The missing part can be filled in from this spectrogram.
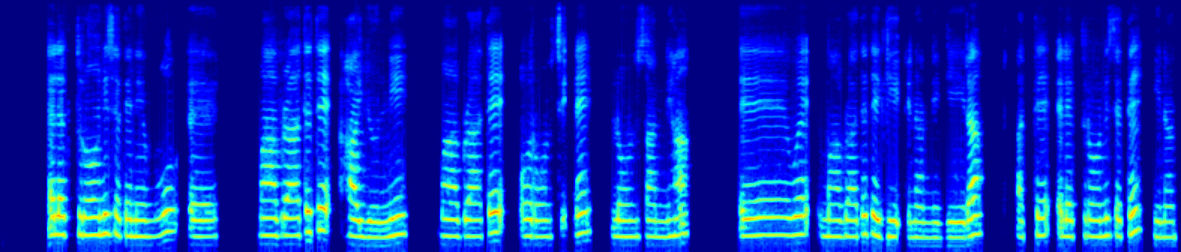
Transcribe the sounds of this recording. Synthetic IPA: ʔɛlɛkt̪ɪɾoːnɪsɛt̪ɛnɛmːo | maːbɾaːt̪ɛt̪ɛhɐjːɔnːi | maːbɾaːt̪ɛ | ʔɔɾoːnsɪʔːɛ | loːnsanːɪɦɐ | wɛmaːbɾaːt̪ɛt̪ɛɡiːᶑɪnɐnːɪɡiːɾɐ | ʔɐt̪ːɛɛlɛk̚t̪ɪɾoːnɪsɛt̪ɛhɪnan

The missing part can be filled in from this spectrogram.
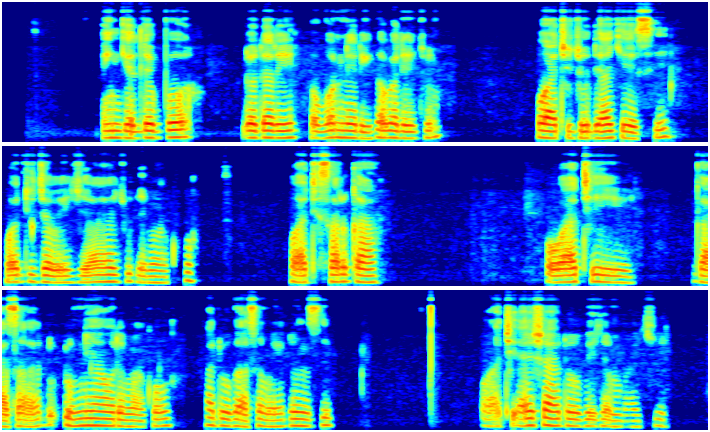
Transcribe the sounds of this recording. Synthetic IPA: ʔiŋɡɛldɛbːɔ | ɗɔdaɾiʔɔbɔɾnɛɾiɡaɓaled͡ʒum | ɔwatid͡ʒuɗɛakesi | wadːid͡ʒawḛd͡ʒia̰jad͡ʒuɗɛmakʰɔ | waːti̥saɾka | ʔɔwaːtʰi | ɡasaɗuɗumniawɾɛmakɔ | adɔɡaːsamajɗunsib̚ | ɔwa̰tiajʃaɗɔbɛd͡ʒambakʰi

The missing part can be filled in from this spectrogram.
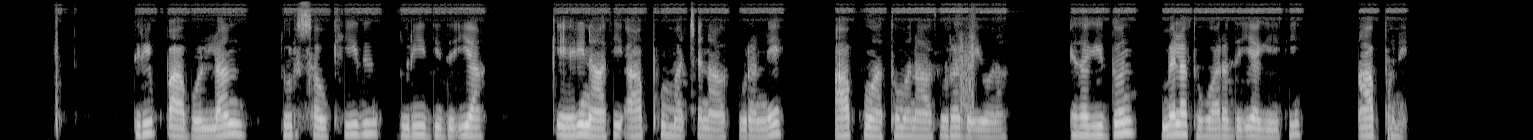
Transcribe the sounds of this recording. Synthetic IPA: t̪ɪɾɪpʼːaːbɔlːɐn | d̪̥ʊɾsɐwkʰiːd̪ɪd̪ʊɾiːd̪ɪd̪ɛʔɪja | kʼe̞ːɾɪnaːt̪ɪʔaːpʰːʊmɐt͡ʃʼːɛnaːt̪uːɾɐnːɛ | ʔaːpːʊmat̪ːʊmɐnaːt̪uːɾɐd̪ɛʔɪjɔnɐ | ʔɛt̪ɐɡɪd̪ːɔn | mɛlɐt̪ʊwaːɾɐd̪ɛʔɪjaːɡe̞ːt̪ɪ | ʔaːpʰːʊnɛ

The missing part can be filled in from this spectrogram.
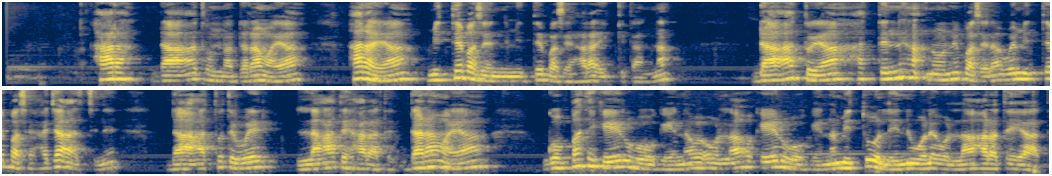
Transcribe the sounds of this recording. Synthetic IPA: hɐɾɐd̪aːʔɐt̪ɔnːɐd̪ɐɾɐmɐjaː | hɐɾɐjaːmɪt̪ːɛbɐs̬ɛnːɛmɪt̪ːɛbɐsɛɦɐɾɐɪkːɪt̪ɐnːɐ | d̪aːʔɐt̪ːɔjaːhɐt̪ːɛnːɛɦɐʔnoːnːɛbɐsɛɾɐwɛmɪt̪ːɛbɐsɛɦɐd͡ʒɐːt͡sːɪnːɛ | d̪aːʔɐt̪ːɔt̪ɛwɔj | lɐʔɐt̪ɛɦɐɾɐt̪ɛd̪ɐɾɐmɐjaː | ɡɔbːɐt̪ɛke̞ːɾʊɦoːɡeːnːɐwɛɔlːaːhɔkeːɾʊho̞ːɡeːnːɐmɪt̪ːʊɔlːiːnːɛwɔlɛɔlːaːɦɐɾɐt̪ɛjaːd̪ɐ

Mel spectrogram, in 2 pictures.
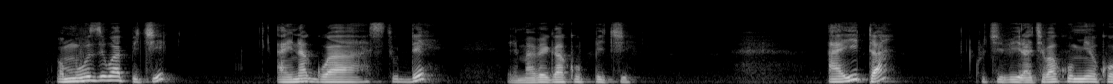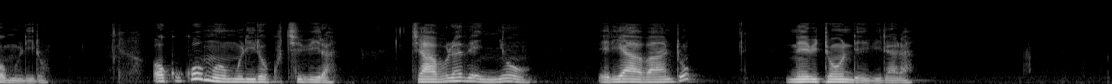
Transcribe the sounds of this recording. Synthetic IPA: o̞muβuziwapːici | ainaɡwasi̥tudːe̞ː | maβe̞ɡakupːici | ajita | kuciβiɾaceβakuːmje̞ːko̞ːmuliɾo̞ | okukuːmo̞ːmuliɾo̞ku̥ciβiɾa | caːβulaβe̞ɲːo̞ | e̞ɾjaːβaːntu | ne̞ːβito̞ːnde̞ːβiɾala

